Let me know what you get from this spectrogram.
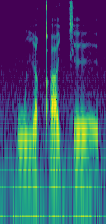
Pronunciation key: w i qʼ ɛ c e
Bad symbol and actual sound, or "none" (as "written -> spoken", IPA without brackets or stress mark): none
